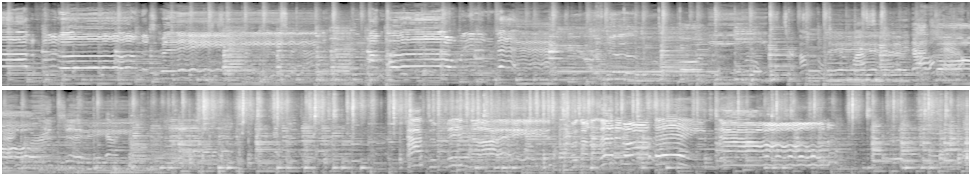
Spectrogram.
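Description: Live band playing a song: a voice singing with vibrato over strummed acoustic guitars, hand drums and a shaker.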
